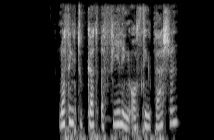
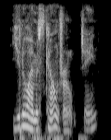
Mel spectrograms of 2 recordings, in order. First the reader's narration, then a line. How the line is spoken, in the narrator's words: he inquired wistfully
